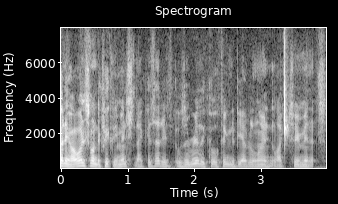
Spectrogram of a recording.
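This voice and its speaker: A man mumbles through a put-on character voice at a very fast pace, with a medium pitch and fairly even intonation. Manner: mumbling.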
